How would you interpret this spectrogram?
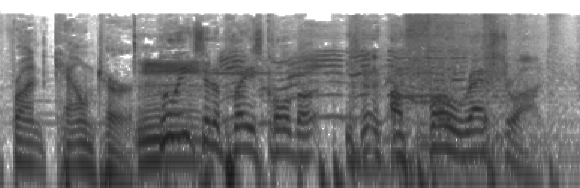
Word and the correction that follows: pho: Well, faux is a dish, P-H-O. – Oh, I'm sorry. – And in fact, it's not even pronounced that way. – Pho. – Is it pho? – Yeah.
